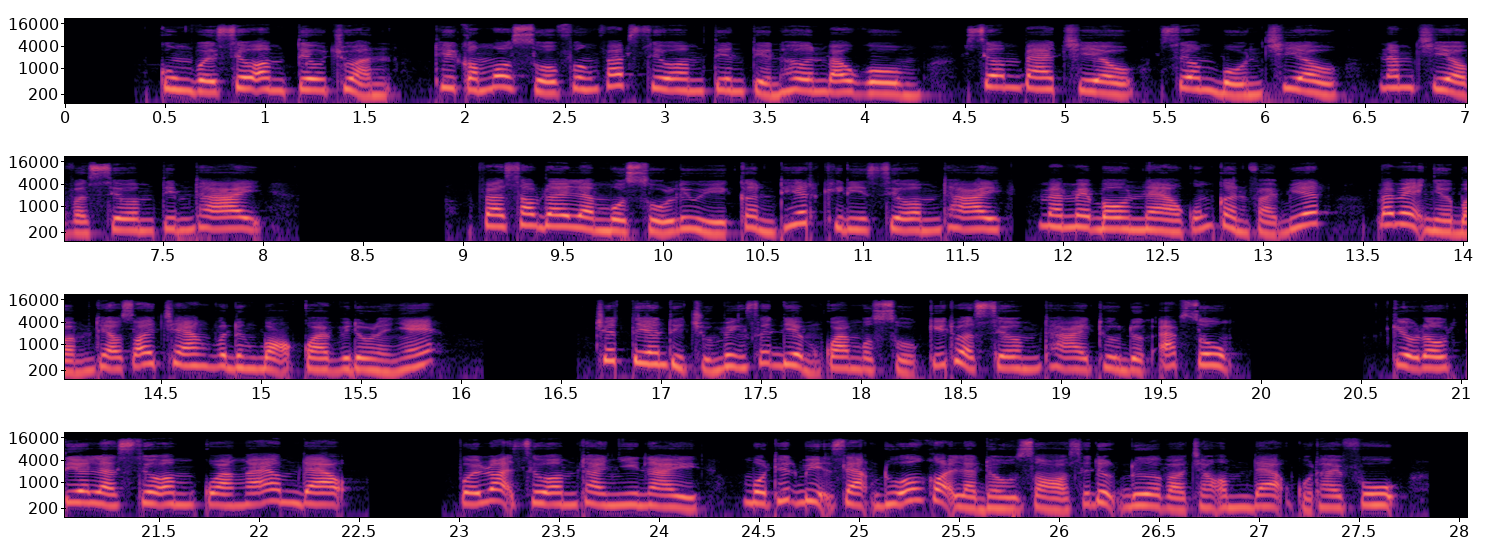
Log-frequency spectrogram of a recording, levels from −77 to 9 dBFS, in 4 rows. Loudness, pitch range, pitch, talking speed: -19 LUFS, 220-275 Hz, 250 Hz, 270 wpm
